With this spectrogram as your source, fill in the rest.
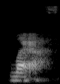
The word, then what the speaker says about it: laugh: are we're gonna be working with the F sound at the end of the word but it's spelled with a GH so when we do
